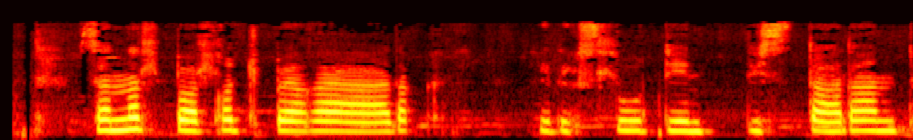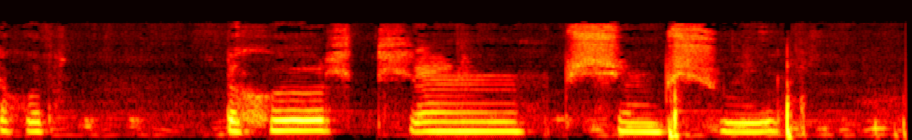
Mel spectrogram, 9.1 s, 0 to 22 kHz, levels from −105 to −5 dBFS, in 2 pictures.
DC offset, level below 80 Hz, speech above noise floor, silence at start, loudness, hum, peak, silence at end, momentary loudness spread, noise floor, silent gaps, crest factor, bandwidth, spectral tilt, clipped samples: under 0.1%; -66 dBFS; 32 dB; 0.2 s; -28 LUFS; none; -6 dBFS; 0.15 s; 14 LU; -60 dBFS; none; 24 dB; 11.5 kHz; -5 dB/octave; under 0.1%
